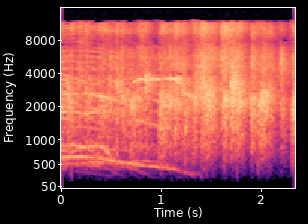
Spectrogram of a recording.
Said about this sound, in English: Okay, so a bartender and a house husband. Let's give him some applause!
